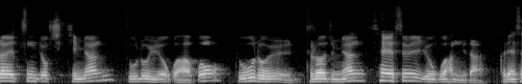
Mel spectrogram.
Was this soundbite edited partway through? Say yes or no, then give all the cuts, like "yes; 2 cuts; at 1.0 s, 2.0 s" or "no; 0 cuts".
no; 0 cuts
